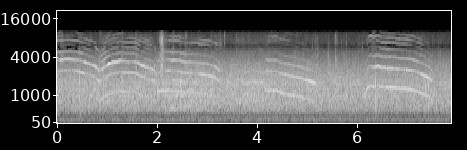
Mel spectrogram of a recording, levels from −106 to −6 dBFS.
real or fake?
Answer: real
